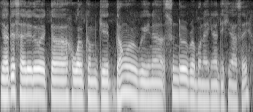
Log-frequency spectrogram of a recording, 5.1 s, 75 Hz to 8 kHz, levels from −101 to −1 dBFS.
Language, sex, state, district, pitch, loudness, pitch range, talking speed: Nagamese, male, Nagaland, Dimapur, 140 Hz, -14 LUFS, 130-150 Hz, 155 wpm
